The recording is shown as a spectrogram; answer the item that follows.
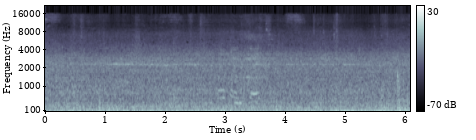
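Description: City street ambience: a steady low rumble of traffic, with faint snatches of passersby's voices.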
